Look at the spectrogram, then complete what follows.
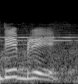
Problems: constant background noise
